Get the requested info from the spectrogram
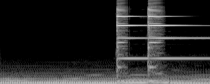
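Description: Two quick, bright bell dings about a third of a second apart, ringing on briefly over steady background music. This is an interval-timer chime marking the start of the next 45-second exercise.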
